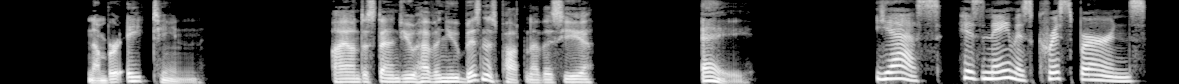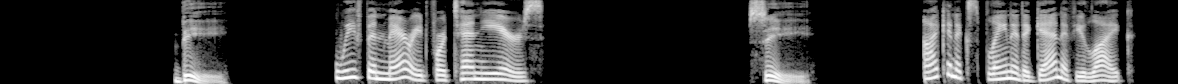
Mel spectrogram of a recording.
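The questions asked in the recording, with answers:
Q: I understand you have a new business partner this year.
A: A: Yes, his name is Chris Burns.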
